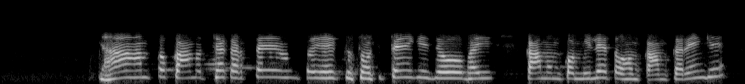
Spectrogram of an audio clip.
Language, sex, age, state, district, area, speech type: Hindi, female, 60+, Uttar Pradesh, Sitapur, rural, conversation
